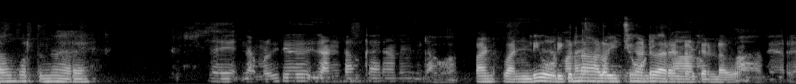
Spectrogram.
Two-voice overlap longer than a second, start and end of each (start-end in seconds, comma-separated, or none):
5.3-7.4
